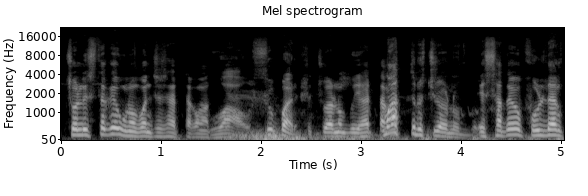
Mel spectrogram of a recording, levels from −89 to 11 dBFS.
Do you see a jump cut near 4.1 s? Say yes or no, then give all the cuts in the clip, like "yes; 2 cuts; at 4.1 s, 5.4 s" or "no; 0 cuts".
no; 1 cut; at 2.4 s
